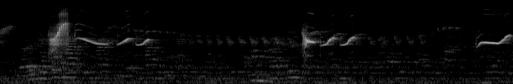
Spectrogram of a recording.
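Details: Kapas tembak song played as a lure: a few clear whistled notes sliding up and down, in short bursts roughly every two to three seconds over faint background hiss.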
